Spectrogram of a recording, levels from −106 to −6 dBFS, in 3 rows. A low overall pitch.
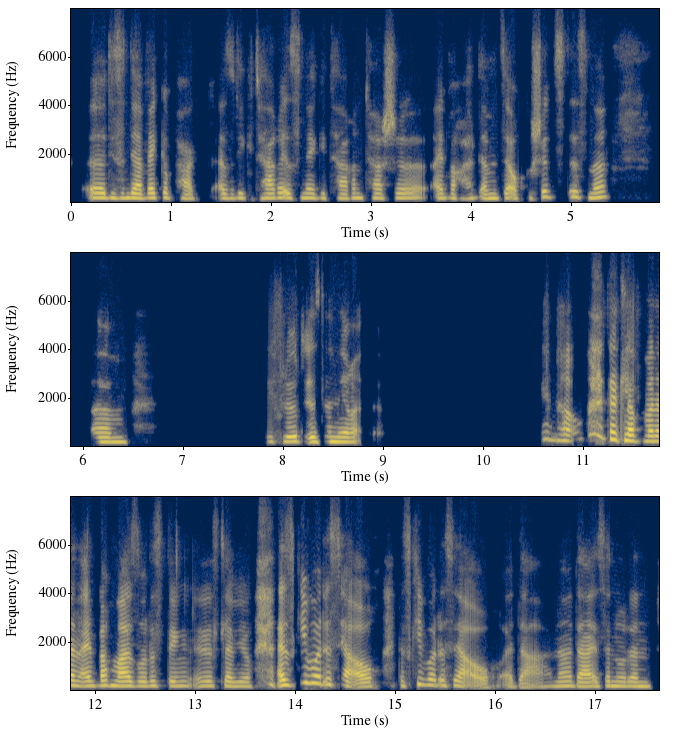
No: medium, 185 Hz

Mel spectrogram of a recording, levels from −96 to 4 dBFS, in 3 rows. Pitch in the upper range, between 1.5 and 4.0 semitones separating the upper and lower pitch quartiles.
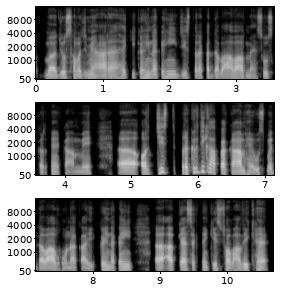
No: low, 120 Hz; average, 2.8 semitones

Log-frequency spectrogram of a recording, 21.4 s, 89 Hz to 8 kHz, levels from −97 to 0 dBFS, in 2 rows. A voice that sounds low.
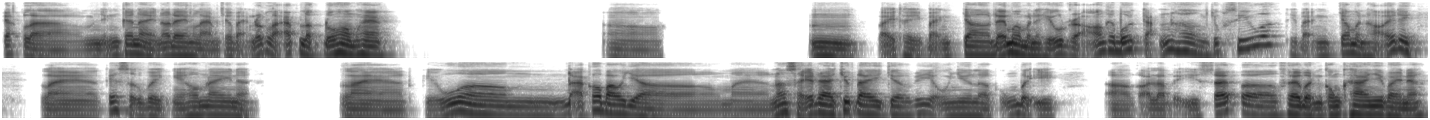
Yes: low, 110 Hz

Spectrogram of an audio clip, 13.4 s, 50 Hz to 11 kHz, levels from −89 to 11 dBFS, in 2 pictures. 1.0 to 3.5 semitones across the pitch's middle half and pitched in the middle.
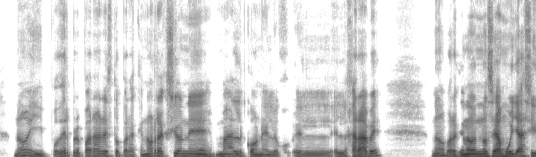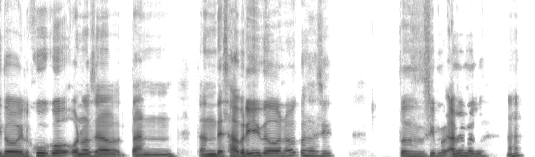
No: average, 4.1 semitones; medium, 150 Hz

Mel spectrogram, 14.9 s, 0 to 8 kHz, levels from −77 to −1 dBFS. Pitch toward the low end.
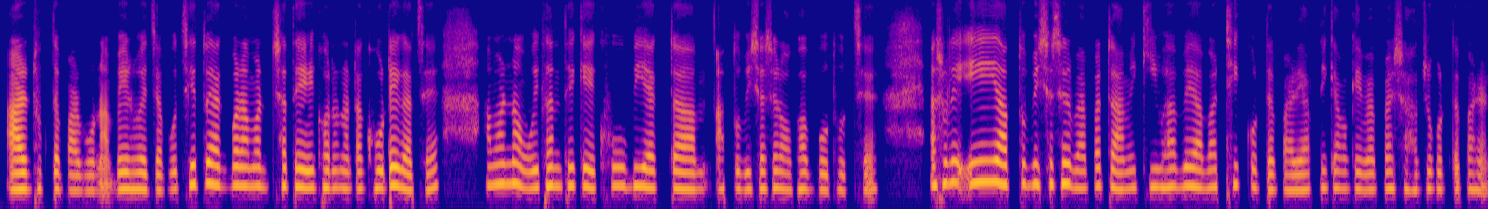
No: high, 210 Hz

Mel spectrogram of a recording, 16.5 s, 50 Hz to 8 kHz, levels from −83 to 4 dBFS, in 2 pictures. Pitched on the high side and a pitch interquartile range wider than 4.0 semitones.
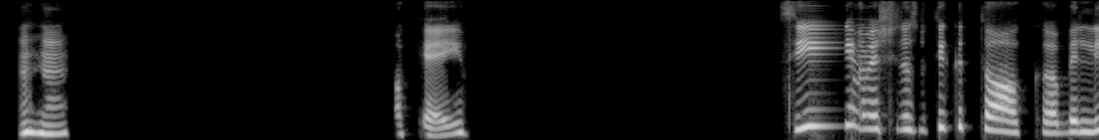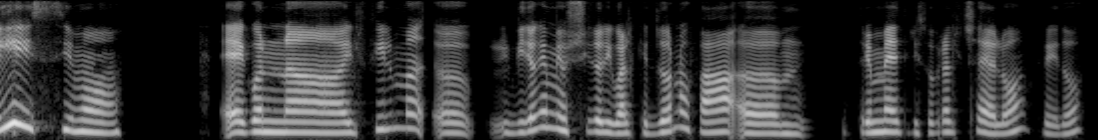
Yes: high, 225 Hz; average, 5.2 semitones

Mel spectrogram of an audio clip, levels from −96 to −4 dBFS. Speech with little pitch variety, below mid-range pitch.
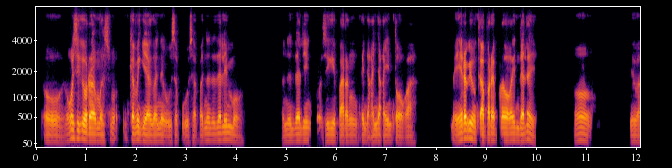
Yes: narrow, 2.0 semitones; very low, 95 Hz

